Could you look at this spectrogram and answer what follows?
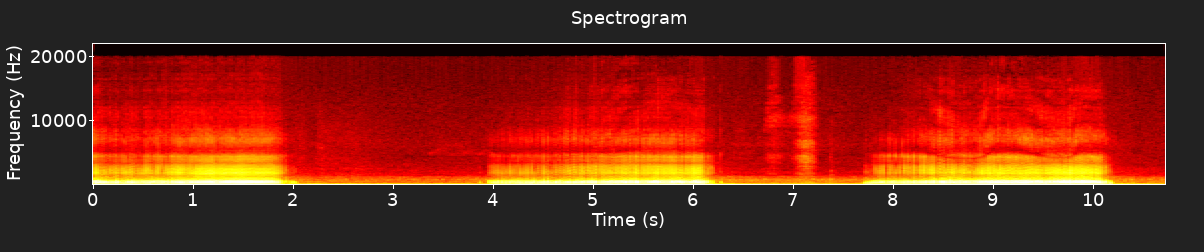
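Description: Three long, loud rattling snores, each about two seconds, with quiet pauses between; ordinary snoring in a sleeping cat.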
